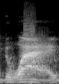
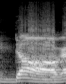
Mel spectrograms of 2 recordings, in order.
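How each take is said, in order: First: The word is said with a 'wa' sound. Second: The word is said with a plain 'o' vowel. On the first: It mimics a typing mistake as a joke. "I say Dwag because I typo I R L" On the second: This is the usual word. "I don't say dog"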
